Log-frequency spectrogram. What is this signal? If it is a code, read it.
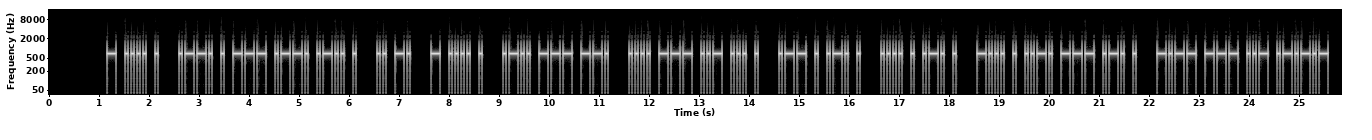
Morse code, heard as a keyed tone, about 20 wpm, 700 Hz. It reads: THE PEOPLE IN THE LOG HOUSE WERE HERE BEFORE YOU.
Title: Sentences from Top 1400 Words 20wpm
